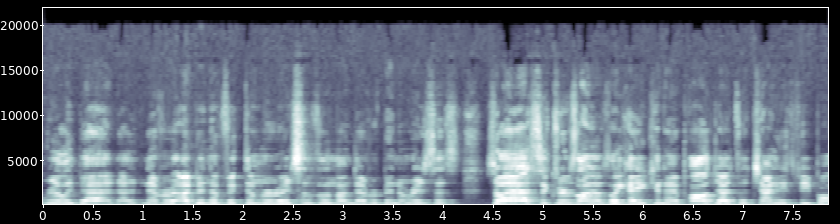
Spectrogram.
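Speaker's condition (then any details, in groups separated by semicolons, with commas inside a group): Cerebral palsy; from birth; sounds drunk, constant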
